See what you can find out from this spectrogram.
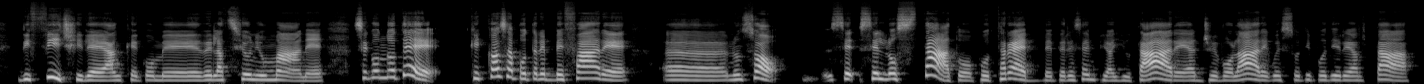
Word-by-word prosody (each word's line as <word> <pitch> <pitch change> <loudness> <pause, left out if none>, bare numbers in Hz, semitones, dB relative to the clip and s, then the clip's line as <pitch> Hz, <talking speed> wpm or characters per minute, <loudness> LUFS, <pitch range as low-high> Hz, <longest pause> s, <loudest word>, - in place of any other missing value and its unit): difficile 225 - 0
anche 190 +2 -2
come 190 0 -3
relazioni 205 +3 -2
umane, 170 -6 -1 0.3
secondo 315 +2 -2
te 445 -1 +3 0.2
che 275 -2 -5
cosa 355 +2 +2
potrebbe 245 -3 -2
fare 230 -7 +3 0.3
ehm, 200 -2 -3
non 225 +1 -3
so, 265 +7 +1
mhmm, 245 0 -21
se 450 - -1
se 270 -2 0
lo 255 +1 0
Stato 245 - +3
potrebbe 200 -4 0
per 195 +1 -9
esempio 205 -1 -7
aiutare, 185 - +3
agevolare 195 +3 0
questo 200 0 -9
tipo 205 -1 -10
di 205 +1 -5
realtà. 190 -2 -1
205 Hz, 120 wpm, -22 LUFS, 190-245 Hz, 0.3 s, te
